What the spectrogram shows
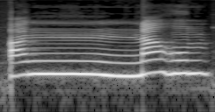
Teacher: نون پر تشدید ہے تو غنہ کر کے پڑھیں گے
